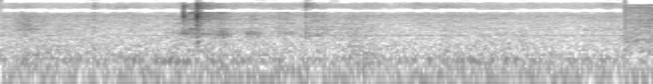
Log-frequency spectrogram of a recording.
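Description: Steady low rumble of background noise with no clear pitch, with a faint click about two-thirds of a second in and another just after a second.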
